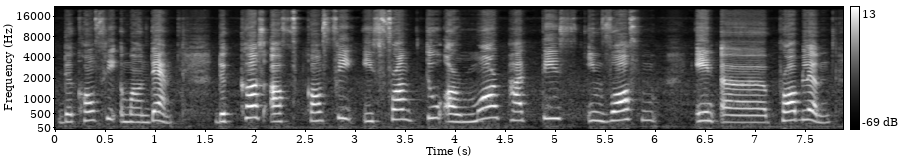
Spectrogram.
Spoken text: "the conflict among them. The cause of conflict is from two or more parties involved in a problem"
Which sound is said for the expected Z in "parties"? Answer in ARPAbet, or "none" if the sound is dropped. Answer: S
